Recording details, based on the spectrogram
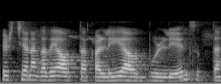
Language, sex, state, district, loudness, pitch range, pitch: Kannada, female, Karnataka, Chamarajanagar, -18 LUFS, 180-200 Hz, 190 Hz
